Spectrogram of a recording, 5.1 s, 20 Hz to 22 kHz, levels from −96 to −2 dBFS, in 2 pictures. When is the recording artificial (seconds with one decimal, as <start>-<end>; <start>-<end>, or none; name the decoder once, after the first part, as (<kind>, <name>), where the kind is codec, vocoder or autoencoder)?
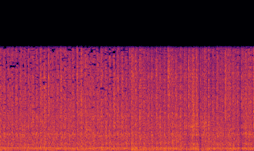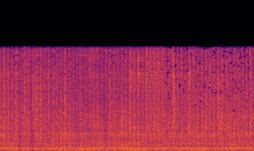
1.3-4.2 (codec, SNAC)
